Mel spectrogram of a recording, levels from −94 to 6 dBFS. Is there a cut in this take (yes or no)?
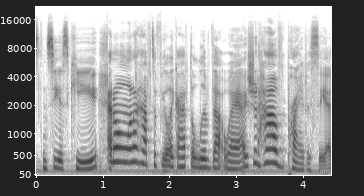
yes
